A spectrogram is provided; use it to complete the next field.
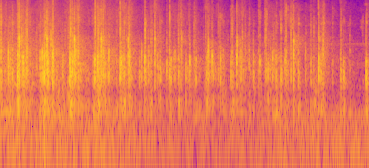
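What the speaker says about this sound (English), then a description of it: "let's give them a round of applause" A small group at a press conference applauds, with quick, uneven claps that carry on steadily and taper slightly toward the end.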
